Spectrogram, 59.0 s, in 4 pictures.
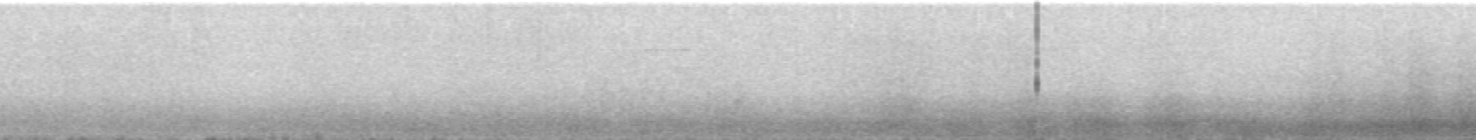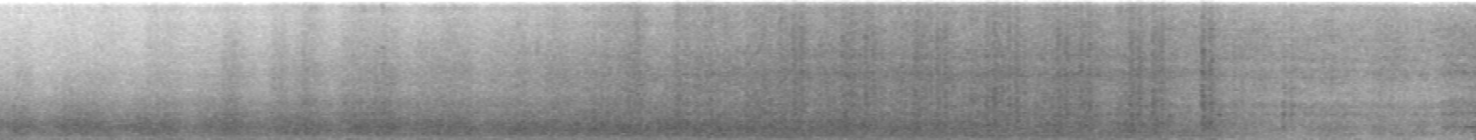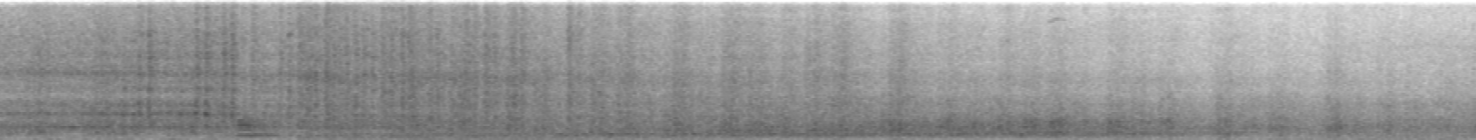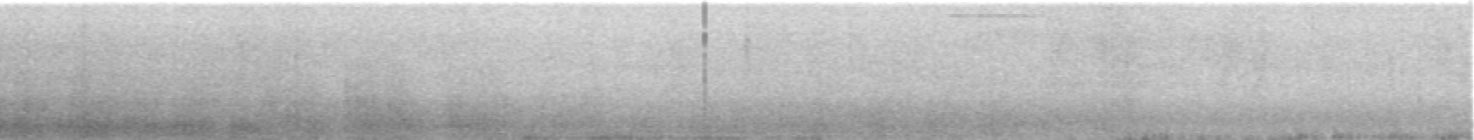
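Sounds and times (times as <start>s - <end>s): train wheels rumbling on rails: 5.7s - 59.0s
steady tones: 23.5s - 34.3s.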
